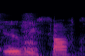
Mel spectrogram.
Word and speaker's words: Ubisoft: idea oh man uh Ubisoft is kind of learning from Ubisoft did you see Ubisoft Ubisoft it's it's Ubisoft it's like it's like the word you UB ubis Ubie yeah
